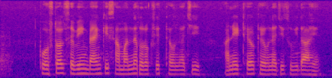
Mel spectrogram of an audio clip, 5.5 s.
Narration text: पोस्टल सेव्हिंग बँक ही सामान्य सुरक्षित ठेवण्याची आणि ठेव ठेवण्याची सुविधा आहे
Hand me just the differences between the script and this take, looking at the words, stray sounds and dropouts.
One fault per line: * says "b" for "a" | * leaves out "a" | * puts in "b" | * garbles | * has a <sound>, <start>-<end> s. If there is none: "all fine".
all fine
